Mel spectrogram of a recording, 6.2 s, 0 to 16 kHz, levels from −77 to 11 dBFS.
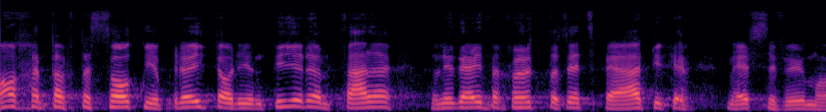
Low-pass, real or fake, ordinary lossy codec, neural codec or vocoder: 10.8 kHz; fake; Opus, 24 kbps; codec, 24 kHz, 1 kbps, SNAC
